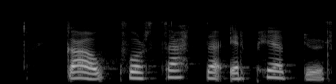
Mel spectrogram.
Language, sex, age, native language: Icelandic, female, 8, Slovak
